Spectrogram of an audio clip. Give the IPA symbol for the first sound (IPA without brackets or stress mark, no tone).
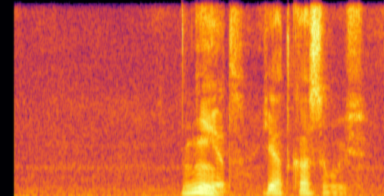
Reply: nʲ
